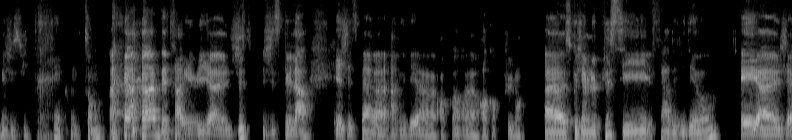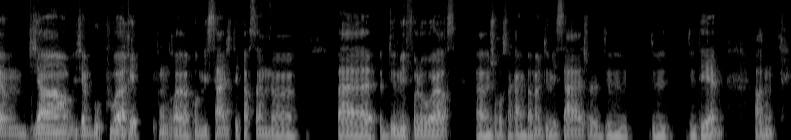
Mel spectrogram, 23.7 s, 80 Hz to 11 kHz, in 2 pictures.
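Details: 28-year-old man who has stuttered since about age 7–8 and still stutters sometimes; stuttering.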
